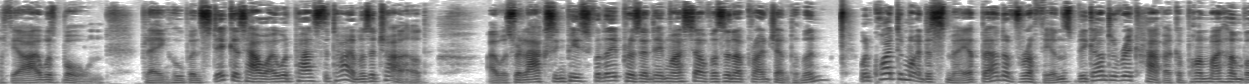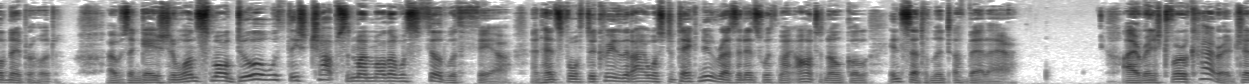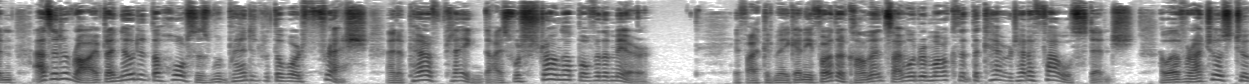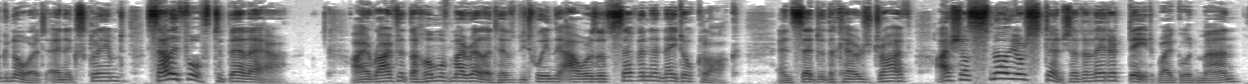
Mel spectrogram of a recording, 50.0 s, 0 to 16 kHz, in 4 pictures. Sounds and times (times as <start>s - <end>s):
Speech: 0.0s - 22.7s, 23.5s - 31.5s, 32.3s - 40.4s, 41.0s - 49.9s.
